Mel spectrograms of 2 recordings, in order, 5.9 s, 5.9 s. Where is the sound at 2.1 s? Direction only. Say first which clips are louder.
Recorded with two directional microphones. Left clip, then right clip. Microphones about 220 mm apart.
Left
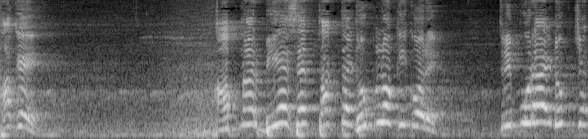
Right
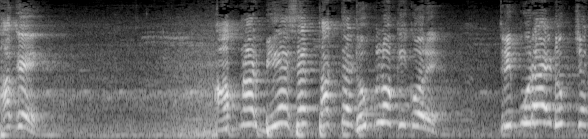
Right 7 dB; 30° right (ahead or behind).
